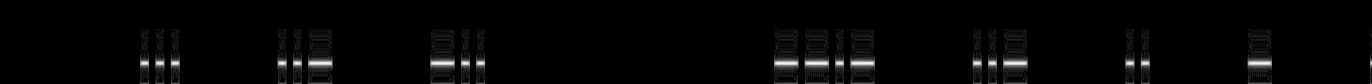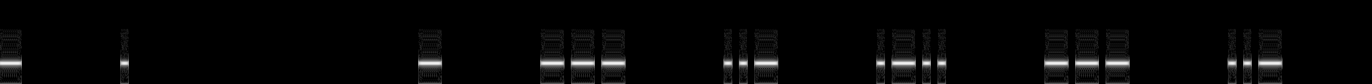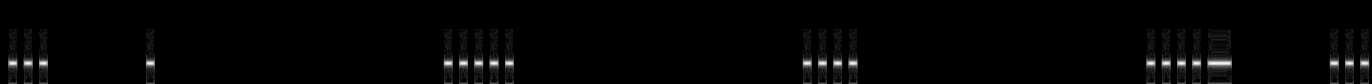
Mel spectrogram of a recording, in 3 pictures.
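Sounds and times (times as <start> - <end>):
morse code beeps: 1.4 - 1.8, 2.8 - 3.4, 4.3 - 4.8, 7.8 - 8.8, 9.8 - 10.3, 11.3 - 11.5, 12.5 - 12.8, 13.7 - 14.0, 17.9 - 18.2, 19.2 - 20.0, 21.0 - 21.5, 22.5 - 23.2, 24.2 - 25.0, 26.0 - 26.6, 27.6 - 28.0, 31.9 - 32.6, 35.5 - 36.1, 38.9 - 39.8, 40.8 - 41.1.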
